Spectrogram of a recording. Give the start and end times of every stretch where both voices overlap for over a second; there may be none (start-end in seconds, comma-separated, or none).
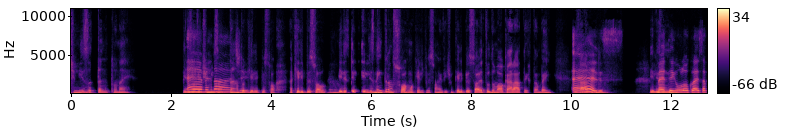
2.3-3.7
